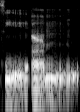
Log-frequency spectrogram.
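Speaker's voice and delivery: hoarse cracking voice under the weather. Real, not acted. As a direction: voice breaking, sick and hoarse. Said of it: "why is your voice crackling".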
